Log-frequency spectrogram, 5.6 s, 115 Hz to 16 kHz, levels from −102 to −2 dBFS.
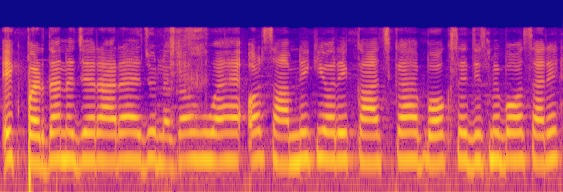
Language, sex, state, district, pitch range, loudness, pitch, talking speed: Hindi, female, Bihar, Katihar, 255-265 Hz, -17 LUFS, 265 Hz, 235 wpm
